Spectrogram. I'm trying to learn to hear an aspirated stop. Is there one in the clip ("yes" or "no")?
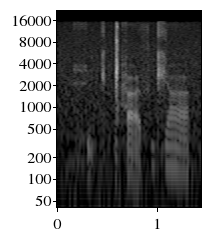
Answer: yes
